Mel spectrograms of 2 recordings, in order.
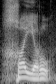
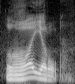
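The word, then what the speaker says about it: غير: Oke, maka jangan sampai kita baca ghoiy, eh maaf, khoiru, tapi kita harus baca ghoiru.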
